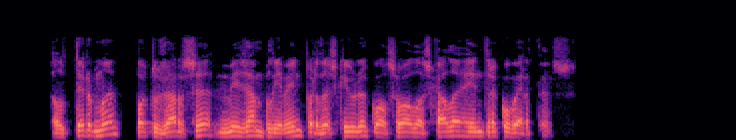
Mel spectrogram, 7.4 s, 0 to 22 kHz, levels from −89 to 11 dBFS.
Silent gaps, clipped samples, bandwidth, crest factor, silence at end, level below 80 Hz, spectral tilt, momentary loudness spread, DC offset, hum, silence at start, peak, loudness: 1.22-1.37 s; under 0.1%; 7.4 kHz; 18 dB; 1.7 s; -60 dBFS; -7 dB/octave; 7 LU; under 0.1%; none; 0.5 s; -2 dBFS; -18 LUFS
